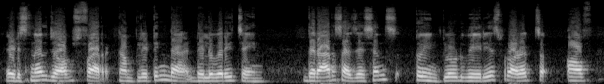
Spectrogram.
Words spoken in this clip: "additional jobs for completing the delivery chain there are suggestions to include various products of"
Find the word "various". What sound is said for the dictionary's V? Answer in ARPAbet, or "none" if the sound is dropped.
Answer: V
